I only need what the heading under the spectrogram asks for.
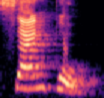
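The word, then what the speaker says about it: Tsangpo: And when it flows through the Himalaya it is called सैंगपो, टी is silent.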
